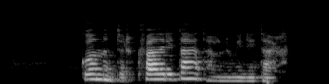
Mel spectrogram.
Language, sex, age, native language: Icelandic, female, 30-39, Icelandic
